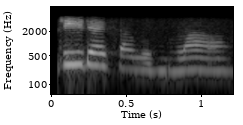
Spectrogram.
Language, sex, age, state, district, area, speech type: Tamil, female, 18-30, Tamil Nadu, Nilgiris, rural, conversation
